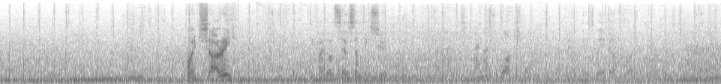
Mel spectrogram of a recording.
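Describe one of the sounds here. Footsteps run quickly across cobblestones.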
